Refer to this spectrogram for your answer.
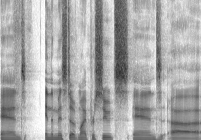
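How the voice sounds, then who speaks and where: On a very clean recording with a silent background, a man with a Californian accent speaks in a fairly low pitch. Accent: Californian American English. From Southern California. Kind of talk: casual podcast interview.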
